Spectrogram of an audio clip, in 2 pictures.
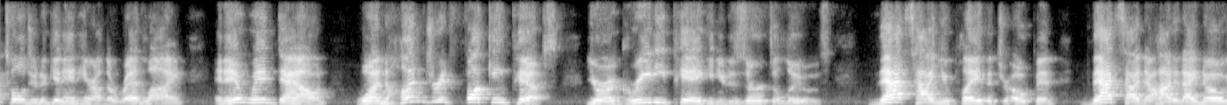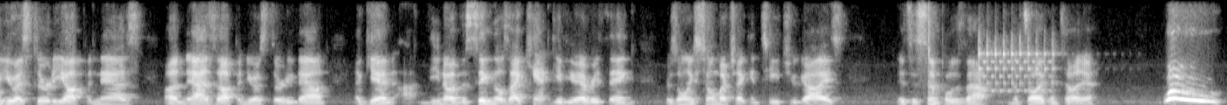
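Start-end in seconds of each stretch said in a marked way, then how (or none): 3.6-5.6 slow, loud and higher, each word punched; emphatic. Real, not acted. Boasting about profit. 23.9-24.5 very high, loud whoop of joy; celebratory whoop. Real, not acted. Celebration cry.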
